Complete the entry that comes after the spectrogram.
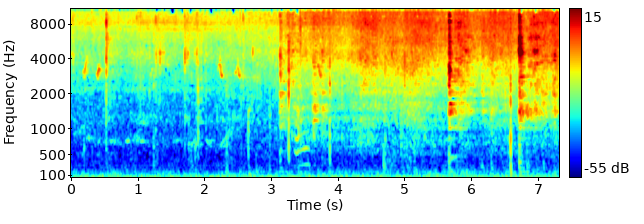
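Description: Chicken feet frying in a wide iron pan over a wood fire, the sizzle growing louder from about three seconds in as a metal slotted spatula stirs and scrapes them. Sharp clinks of the spatula against the pan come a few times near the end.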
